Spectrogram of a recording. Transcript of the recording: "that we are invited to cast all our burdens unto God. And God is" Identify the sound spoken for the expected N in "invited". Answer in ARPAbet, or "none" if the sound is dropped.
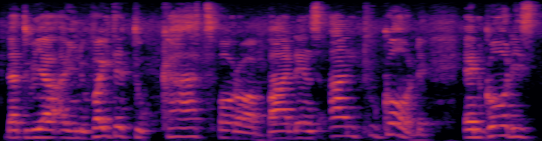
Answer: N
